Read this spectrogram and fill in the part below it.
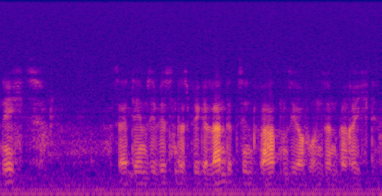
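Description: A man's voice: deep voice, flat delivery, fast talker, sharp tone, slightly rough, heavily acted, rough recording. An actor playing a sardonic, worried astronaut who monitors his partner in a German science-fiction radio play, speaking in a dry, sceptical, pressing way. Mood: businesslike.

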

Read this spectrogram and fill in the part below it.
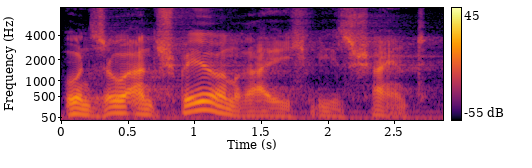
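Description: Deep, gravelly city elder. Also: male voice, very animated, slow pace, fairly bright tone, exaggerated voice. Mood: reproachful. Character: reproachful male elder of the city chorus. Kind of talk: stage-like verse radio drama. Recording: long hall reverb.

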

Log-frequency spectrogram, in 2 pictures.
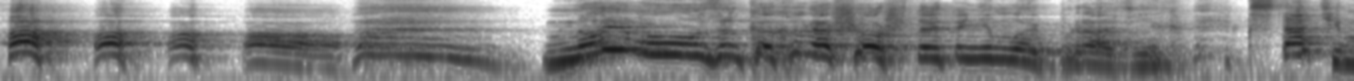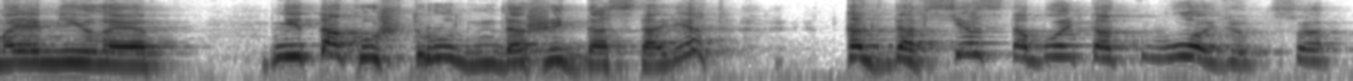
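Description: An actress playing a spiteful, sour old spinster in a radio play. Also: female voice, high-pitched, lively intonation, slow, roomy sound. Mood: mocking. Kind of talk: theatrical radio play acting.

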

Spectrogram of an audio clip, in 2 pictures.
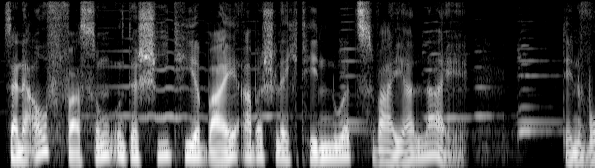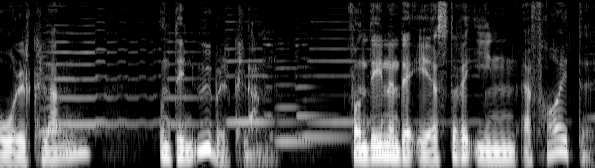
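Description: An actor playing an educated, observant narrator in a literary radio play, speaking in a measured, precise and wry way. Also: male voice, mid-range voice, lively intonation, darkish tone. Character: educated, curious male narrator, observant and wryly detached. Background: violin music.

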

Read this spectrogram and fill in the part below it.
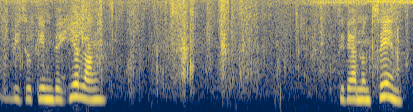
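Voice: high voice, fairly even intonation, moderate pace, mellow, a little hiss or hum, close to an everyday voice. A young performer playing an anxious, earnest thirteen-year-old village girl, worried and insistent, in a radio drama.

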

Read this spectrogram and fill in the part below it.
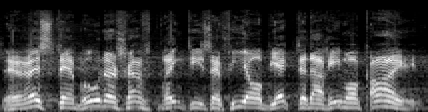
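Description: An actor playing a cool, calculating conspirator in a fantasy radio drama, with a commanding, sardonic manner. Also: male voice, fairly high pitch, expressive, takes it slowly, pushed and bright, breathy edge, heavily acted.

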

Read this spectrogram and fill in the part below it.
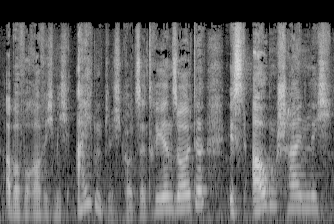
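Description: An actor playing an imperious, sarcastic playwright with biting mock politeness in a German radio play. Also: male voice, sits high, big pitch swings, normal speed, a bit bright, a little hiss or hum. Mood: sarcastic indignation. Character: imperious, sarcastic male playwright with theatrical temper.

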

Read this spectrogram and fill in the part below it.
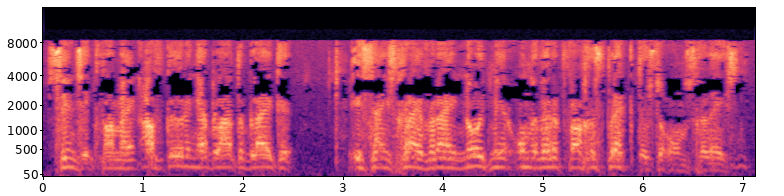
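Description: A man's voice: on the high side, steady tone, normal speed, voice pushed up, natural voice. A man voicing an indignant, solemn father of the church in an audiobook, speaking with emphatic, formal deliberation. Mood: guarded, solemn. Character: fierce, pained elderly pastor, indignant and solemn. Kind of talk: audiobook character voice.

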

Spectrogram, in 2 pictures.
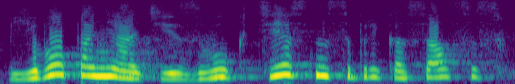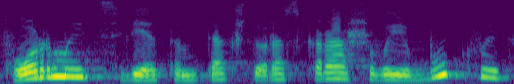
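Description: A woman's voice: fairly high pitch, lively intonation, normal speed, slightly rough. Woman storyteller, slightly dull recording. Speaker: audiobook narrator. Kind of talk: expressive scripted narration of a children's story.

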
